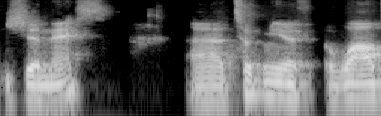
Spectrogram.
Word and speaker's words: Jeunesse: So Jeunesse is actually French for youth. The word actually means youth in French, so pronounce it Jeunesse.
